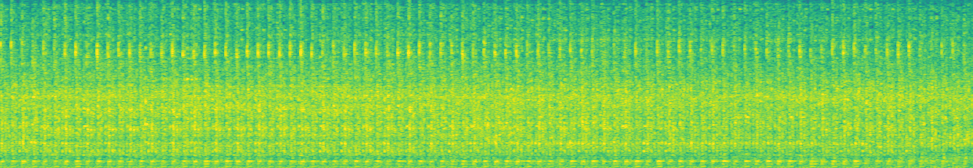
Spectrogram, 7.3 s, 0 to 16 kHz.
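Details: Ex-army International ACCO 6x6 with a Perkins 6354 diesel, idling after the fuel system was bled: steady clatter with an even beat of about two per second, no misses or knocks. Clean idle.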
